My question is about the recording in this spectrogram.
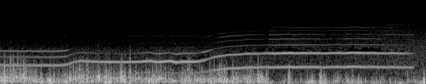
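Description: A woman singing long, high held notes without words, the pitch shifting about half a second in and again about two seconds in, with wind rumbling on the microphone underneath.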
